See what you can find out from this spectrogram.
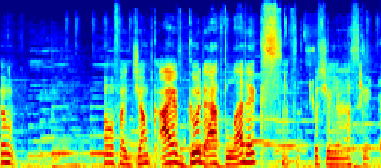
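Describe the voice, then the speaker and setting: A man chats casually as a player in a tabletop game. His voice is bright and sharp, with faint music behind it. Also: sits high, normal speed. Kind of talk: casual chat.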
